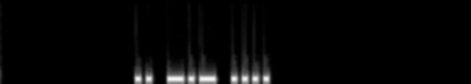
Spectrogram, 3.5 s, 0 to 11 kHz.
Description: Morse code, heard as a keyed tone, about 32 wpm, 700 Hz. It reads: IKH
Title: USA Call Sign Postfixes - 3 Letters 30wpm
